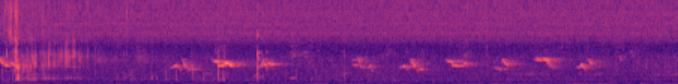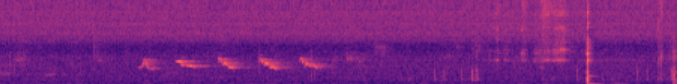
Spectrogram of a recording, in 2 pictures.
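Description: A songbird singing series of short, quick, downward-sweeping chirps, over a faint steady low hum and the quiet pour of beer from a bottle into a glass. A single sharp click near the end.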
